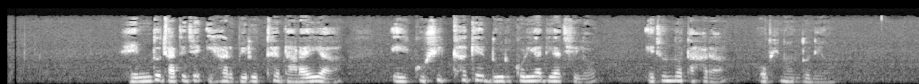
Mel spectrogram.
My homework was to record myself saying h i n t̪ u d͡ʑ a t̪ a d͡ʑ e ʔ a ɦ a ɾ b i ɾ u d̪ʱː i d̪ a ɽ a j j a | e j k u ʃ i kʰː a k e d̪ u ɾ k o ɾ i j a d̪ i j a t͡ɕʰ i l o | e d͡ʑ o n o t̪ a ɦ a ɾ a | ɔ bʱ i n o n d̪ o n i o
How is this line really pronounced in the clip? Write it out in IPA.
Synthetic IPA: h i n d̪ u d͡ʑ a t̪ i d͡ʑ e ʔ i ɦ a ɾ b i ɾ u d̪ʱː e d̪ a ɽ a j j a | e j k u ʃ i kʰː a k e d̪ u ɾ k o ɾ i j a d̪ i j a t͡ɕʰ i l o | e d͡ʑ o nː o t̪ a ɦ a ɾ a | o bʱ i n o n d̪ o n i o

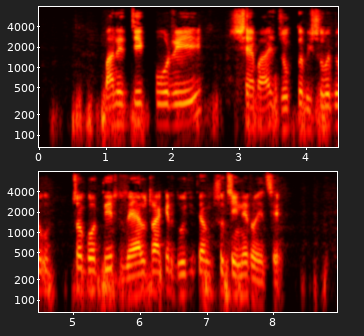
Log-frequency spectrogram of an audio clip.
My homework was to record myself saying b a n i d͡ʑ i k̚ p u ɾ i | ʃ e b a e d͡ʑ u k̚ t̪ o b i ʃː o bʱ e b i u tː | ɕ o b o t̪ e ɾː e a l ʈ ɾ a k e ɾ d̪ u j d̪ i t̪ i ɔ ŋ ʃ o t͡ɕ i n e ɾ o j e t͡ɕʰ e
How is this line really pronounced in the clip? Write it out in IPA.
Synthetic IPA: b a n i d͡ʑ i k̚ p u ɾ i | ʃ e b a e d͡ʑ u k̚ t̪ o b i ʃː o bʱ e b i u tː | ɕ o ɡ o t̪ i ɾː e a l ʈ ɾ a k e ɾ d̪ u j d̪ i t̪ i ɔ ŋ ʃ o t͡ɕ i n e ɾ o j e t͡ɕʰ e

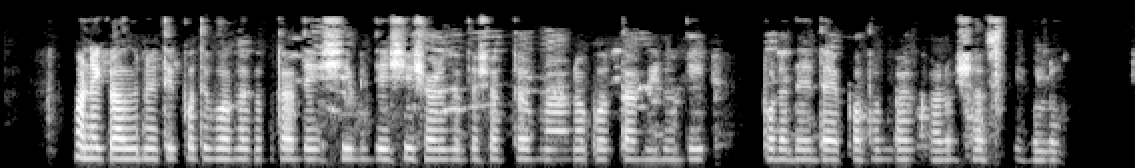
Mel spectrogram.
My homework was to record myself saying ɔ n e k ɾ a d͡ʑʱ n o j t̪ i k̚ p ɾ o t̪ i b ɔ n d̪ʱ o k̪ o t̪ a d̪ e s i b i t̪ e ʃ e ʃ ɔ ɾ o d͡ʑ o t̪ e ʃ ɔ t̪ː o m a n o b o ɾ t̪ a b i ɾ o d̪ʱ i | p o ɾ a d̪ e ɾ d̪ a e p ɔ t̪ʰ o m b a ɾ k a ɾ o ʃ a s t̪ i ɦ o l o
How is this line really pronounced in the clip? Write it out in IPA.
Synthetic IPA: ɔ n e k ɾ a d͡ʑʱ n o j t̪ i k̚ p ɾ o t̪ i b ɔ n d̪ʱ o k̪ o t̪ a d̪ e ʃ i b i d̪ e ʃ i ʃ ɔ ɾ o d͡ʑ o t̪ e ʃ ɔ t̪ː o m a n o b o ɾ t̪ a b i ɾ o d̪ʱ i | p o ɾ a d̪ e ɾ d̪ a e p ɔ t̪ʰ o m b a ɾ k a ɾ o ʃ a s t̪ i ɦ o l o

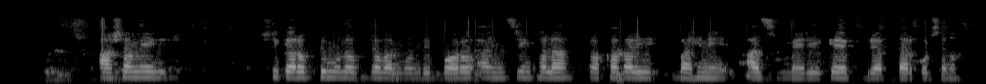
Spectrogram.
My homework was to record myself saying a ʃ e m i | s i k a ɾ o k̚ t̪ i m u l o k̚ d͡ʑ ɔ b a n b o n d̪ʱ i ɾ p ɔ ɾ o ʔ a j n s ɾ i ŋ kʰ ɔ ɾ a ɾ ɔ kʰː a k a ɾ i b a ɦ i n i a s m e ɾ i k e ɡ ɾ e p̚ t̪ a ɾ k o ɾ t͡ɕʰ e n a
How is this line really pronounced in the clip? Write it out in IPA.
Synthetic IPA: a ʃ a m i | ʃ i k a ɾ o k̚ t̪ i m u l o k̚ d͡ʑ ɔ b a n b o n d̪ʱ i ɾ p ɔ ɾ o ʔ a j n s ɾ i ŋ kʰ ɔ l a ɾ ɔ kʰː a k a ɾ i b a ɦ i n i a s m e ɾ i k e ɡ ɾ e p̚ t̪ a ɾ k o ɾ t͡ɕʰ e n a

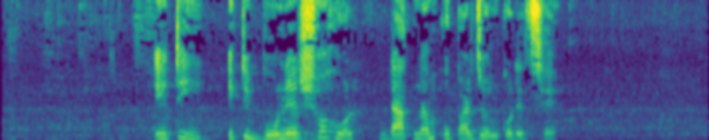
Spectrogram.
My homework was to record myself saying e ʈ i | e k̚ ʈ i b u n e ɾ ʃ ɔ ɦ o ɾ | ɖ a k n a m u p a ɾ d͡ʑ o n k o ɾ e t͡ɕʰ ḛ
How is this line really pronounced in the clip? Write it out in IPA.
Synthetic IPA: e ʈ i | e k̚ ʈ i b o n e ɾ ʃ ɔ ɦ o ɾ | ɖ a k n a m u p a ɾ d͡ʑ o n k o ɾ e t͡ɕʰ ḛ

